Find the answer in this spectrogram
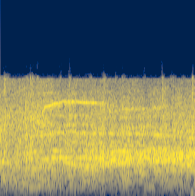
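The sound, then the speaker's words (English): A crowd claps steadily for the full two seconds, a dense, even wash of many hands with no pauses or talk on top, an audience answering a poll by clapping. “How many think they should go through a process that maybe give them a chance? Clap. We got to hear you.”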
